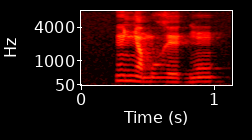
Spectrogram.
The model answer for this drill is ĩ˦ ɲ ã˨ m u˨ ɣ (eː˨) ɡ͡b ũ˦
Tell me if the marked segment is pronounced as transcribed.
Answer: yes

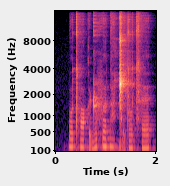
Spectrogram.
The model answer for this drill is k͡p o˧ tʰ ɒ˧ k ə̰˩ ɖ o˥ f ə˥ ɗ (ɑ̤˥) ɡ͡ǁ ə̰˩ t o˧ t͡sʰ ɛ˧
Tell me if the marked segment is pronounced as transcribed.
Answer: no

